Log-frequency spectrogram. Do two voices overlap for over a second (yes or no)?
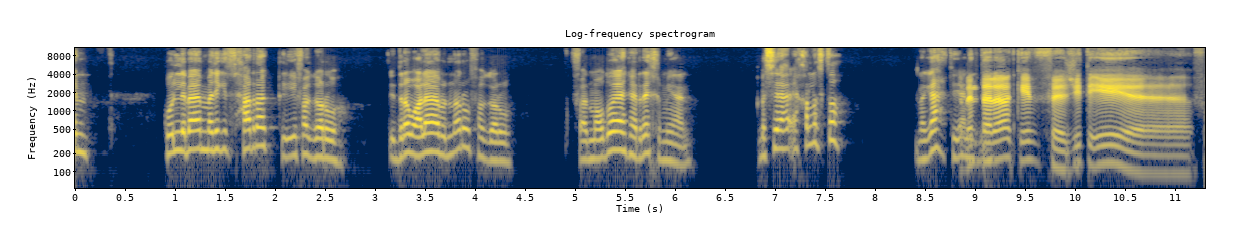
no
